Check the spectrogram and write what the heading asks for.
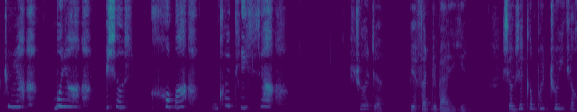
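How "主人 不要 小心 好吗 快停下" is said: crying plea. Acted. Zhimin begs the master to stop, high crying plea. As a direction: beg through tears, high. 志明 cries out under shock.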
